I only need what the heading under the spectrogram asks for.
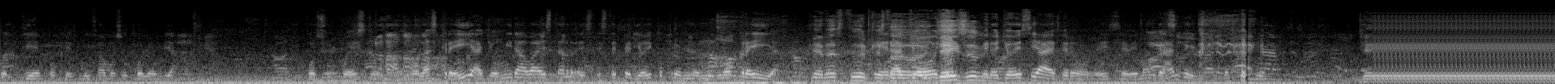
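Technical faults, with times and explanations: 12.45–12.49 s, corrupt frame concealed: a damaged AAC stretch was patched by the decoder.
13.75 s to the end, system hang loop: the system froze while the hardware replayed one 42.67 ms buffer, fitting 2048 samples. It gives a 23.4 Hz rattle, repeating about forty times.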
